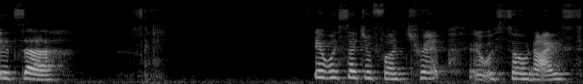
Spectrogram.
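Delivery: speaking through tears. Remembering a trip, crying while talking. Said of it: "I'm sorry, I'm crying".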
